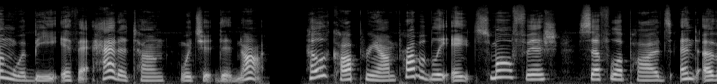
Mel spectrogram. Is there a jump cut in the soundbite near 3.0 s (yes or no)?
yes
